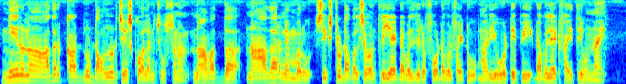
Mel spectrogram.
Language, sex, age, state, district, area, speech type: Telugu, male, 18-30, Telangana, Jayashankar, rural, read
